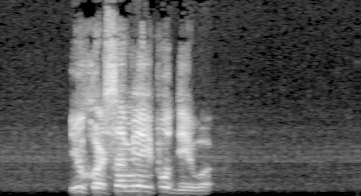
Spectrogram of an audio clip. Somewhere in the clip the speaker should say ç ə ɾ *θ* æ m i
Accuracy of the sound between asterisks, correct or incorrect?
incorrect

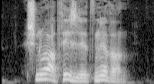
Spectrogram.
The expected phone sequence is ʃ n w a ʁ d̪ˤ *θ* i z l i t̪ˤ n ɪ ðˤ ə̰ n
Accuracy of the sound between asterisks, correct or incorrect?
correct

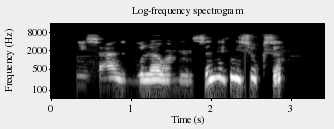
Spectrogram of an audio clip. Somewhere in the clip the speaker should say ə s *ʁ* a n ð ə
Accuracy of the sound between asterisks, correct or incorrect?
incorrect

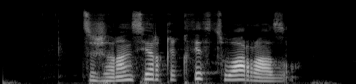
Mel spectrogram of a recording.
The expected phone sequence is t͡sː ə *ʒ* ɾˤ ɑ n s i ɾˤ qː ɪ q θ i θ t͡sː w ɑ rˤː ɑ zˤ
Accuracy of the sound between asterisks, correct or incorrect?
correct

